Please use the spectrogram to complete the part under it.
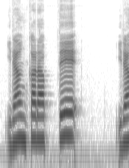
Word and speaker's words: イランカラプテ: プはプーと言わずにただ口を閉じるようにして発音しますイランカラプテーイランカラプテーのように発音していきます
